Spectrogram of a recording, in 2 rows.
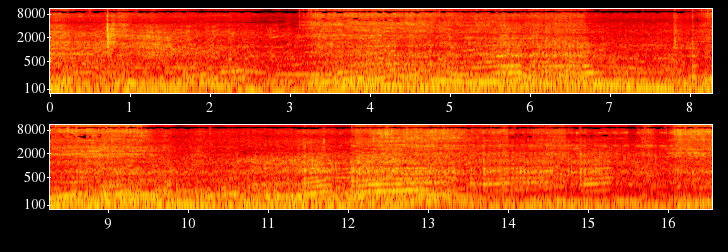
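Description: Several 1990s-and-newer demolition derby cars with engines revving hard at once, their pitches rising and falling as they accelerate and back into each other. Now and then there is a short crunch of a collision.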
